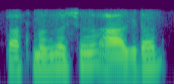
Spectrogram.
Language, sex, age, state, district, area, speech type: Kashmiri, male, 18-30, Jammu and Kashmir, Shopian, rural, conversation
